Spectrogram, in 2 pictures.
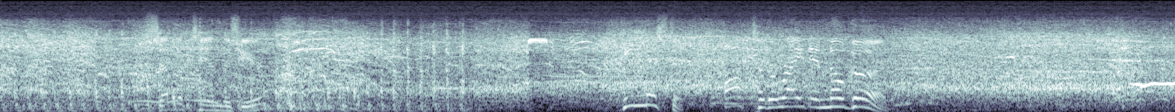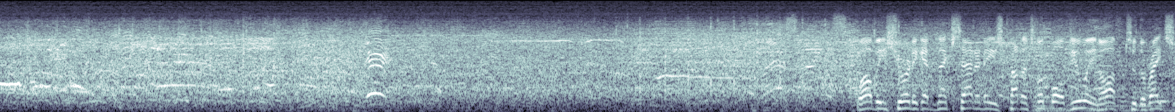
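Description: A large stadium crowd roars and cheers loudly.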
